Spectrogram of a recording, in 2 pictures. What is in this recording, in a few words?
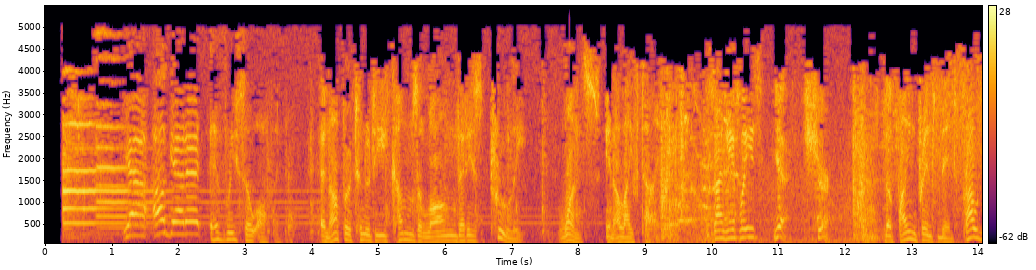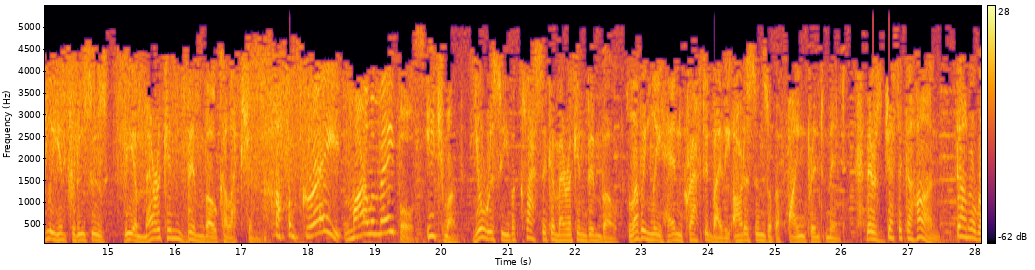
Commercials; Freekin Weird Audio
